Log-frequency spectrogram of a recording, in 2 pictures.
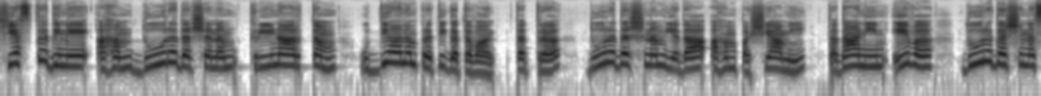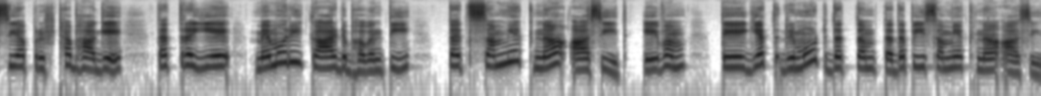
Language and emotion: Sanskrit, neutral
